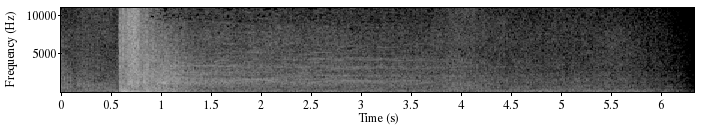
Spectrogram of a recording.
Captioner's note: alarm sounds, gun shots; explosion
